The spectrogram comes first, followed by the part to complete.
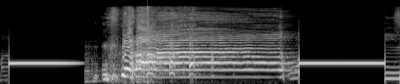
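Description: A steady 1 kHz censor bleep, then a long drawn-out vocal sound, then a second bleep near the end: the answer is bleeped out.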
